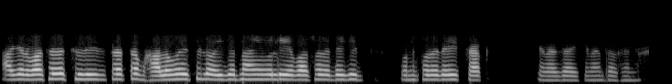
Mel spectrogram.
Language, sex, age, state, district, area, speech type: Bengali, female, 45-60, West Bengal, Darjeeling, urban, conversation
